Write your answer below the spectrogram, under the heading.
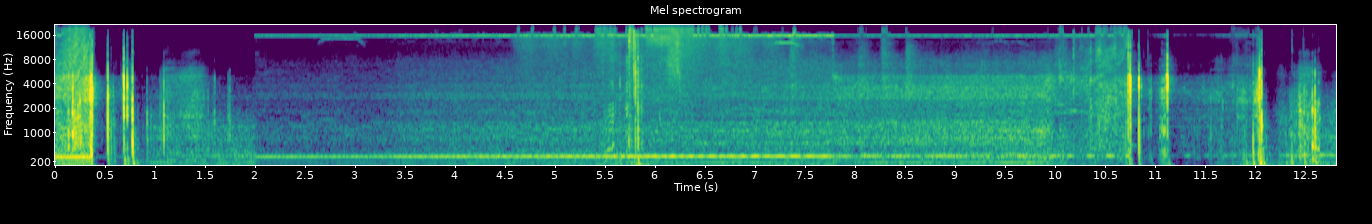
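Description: Steady motor hum over a heavy rumble, with knocks and rattles at the ends; the washer is shaking far too much during its cycle.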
